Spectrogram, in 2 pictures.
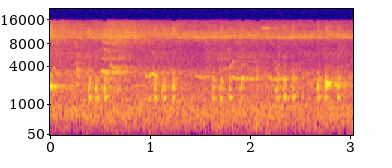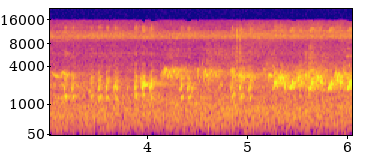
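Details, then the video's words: A Yellow-vented Bulbul in Singapore gives one of its commoner calls: quick, bubbly staccato chatters of several short notes per burst, repeated steadily over soft background hiss. "BIRD CALL: YELLOW-VENTED BULBUL"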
